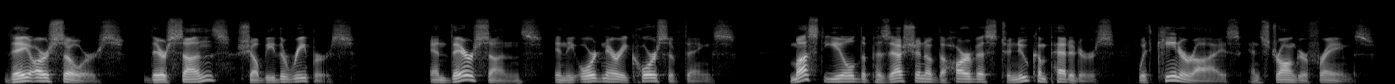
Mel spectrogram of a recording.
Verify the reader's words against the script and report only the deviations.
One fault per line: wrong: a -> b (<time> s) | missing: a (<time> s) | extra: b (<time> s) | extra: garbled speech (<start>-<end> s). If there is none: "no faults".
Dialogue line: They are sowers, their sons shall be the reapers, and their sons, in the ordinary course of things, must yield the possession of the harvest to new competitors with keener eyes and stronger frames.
no faults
